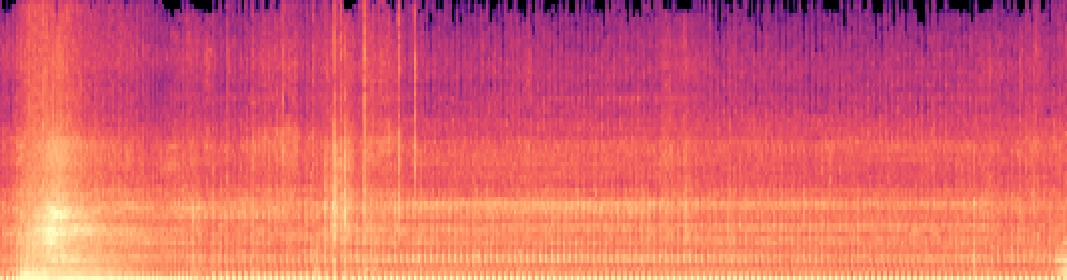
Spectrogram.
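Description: Dirt bike engine revving up and down for the first two seconds, then settling into a steady idle with an even pulse.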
